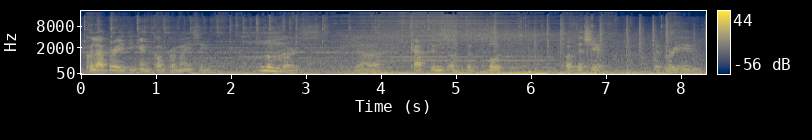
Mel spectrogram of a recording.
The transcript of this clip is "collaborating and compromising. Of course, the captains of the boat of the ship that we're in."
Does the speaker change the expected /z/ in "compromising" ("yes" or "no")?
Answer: yes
